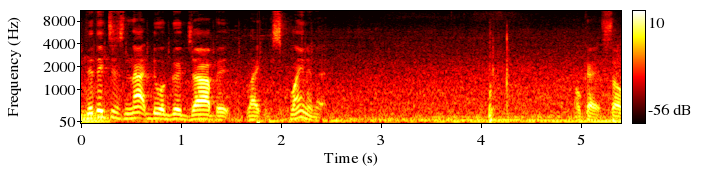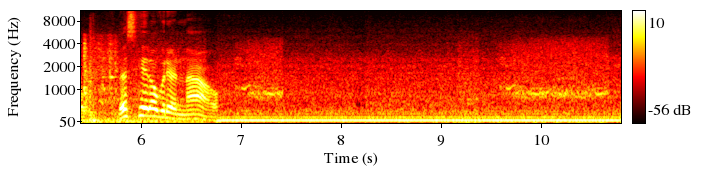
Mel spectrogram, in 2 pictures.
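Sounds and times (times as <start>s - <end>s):
speech: 0.0s - 2.6s, 5.0s - 7.0s
video game car engine drone: 0.0s - 10.7s
video game car tire squeals: 5.4s - 8.2s, 8.9s - 10.7s.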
